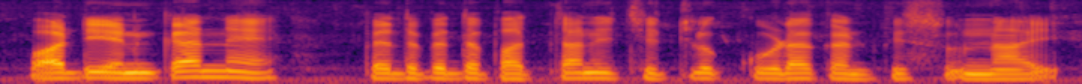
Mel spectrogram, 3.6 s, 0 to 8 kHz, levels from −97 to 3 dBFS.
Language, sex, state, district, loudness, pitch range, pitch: Telugu, male, Telangana, Mahabubabad, -20 LUFS, 135-150 Hz, 145 Hz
